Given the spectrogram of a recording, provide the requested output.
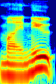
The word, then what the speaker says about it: minute: It looks like minute as in time, but it means really small.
